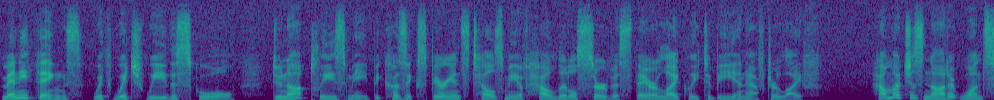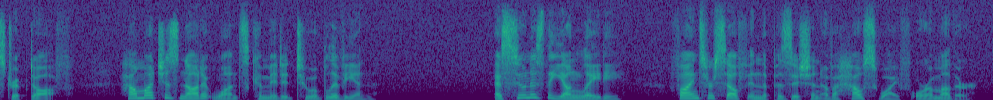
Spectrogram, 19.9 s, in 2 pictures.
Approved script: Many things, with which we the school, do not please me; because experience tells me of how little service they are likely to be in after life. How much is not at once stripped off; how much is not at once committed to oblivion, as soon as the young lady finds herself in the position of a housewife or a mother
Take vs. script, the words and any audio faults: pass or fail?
pass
